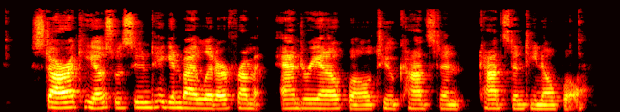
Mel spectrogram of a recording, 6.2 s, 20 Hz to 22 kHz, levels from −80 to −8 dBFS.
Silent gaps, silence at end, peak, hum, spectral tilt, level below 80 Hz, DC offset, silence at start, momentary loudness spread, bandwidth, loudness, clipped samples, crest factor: none; 0.35 s; 0 dBFS; none; -2.5 dB/octave; -70 dBFS; under 0.1%; 0.3 s; 12 LU; 16 kHz; -21 LUFS; under 0.1%; 22 dB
